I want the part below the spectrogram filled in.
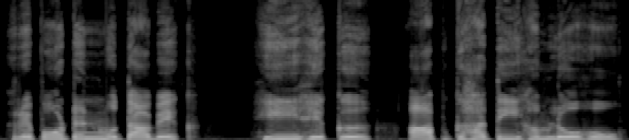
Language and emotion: Sindhi, neutral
